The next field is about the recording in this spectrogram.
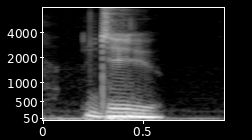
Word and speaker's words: do: 第二个单字呢就是 do do 做什么的意思，做嘛，d o 不要念成度度量衡的度或者是程度的度，它是有动态的 do。有像章鱼嘴，do，你看它的声音是呜呜呜的感觉，do do，然后念成 do，来跟我念一次，do do do。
